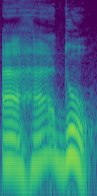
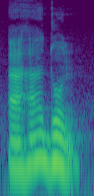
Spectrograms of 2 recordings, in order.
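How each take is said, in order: First: The word ends on a short u vowel. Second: The word ends with an added n sound. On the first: Only the letter's own vowel is pronounced. "یکی که ضمه خود داره است احدو" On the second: The dropped nun of the tanween is pronounced. "یک نون اضافه میکنیم میشه احدن"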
